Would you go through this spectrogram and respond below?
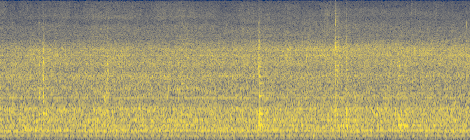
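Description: Onions, garlic and Old Bay seasoning cook in a skillet, giving a steady, even sizzle and hiss that runs unbroken with only faint small crackles on top.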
